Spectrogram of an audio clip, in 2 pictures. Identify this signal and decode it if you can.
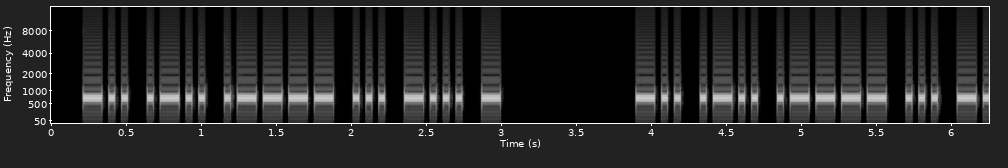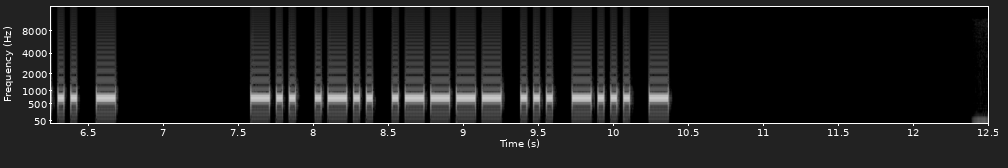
Morse code, heard as a keyed tone, about 27 wpm, 700 Hz. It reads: DL1SBT DL1SBT DL1SBT
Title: DXCC-100 Call Signs - 6 Characters - Repeated 3x - 28wpm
